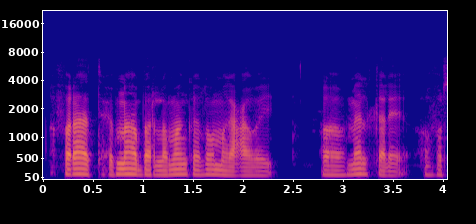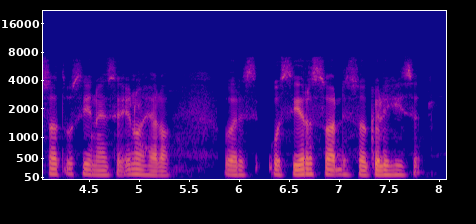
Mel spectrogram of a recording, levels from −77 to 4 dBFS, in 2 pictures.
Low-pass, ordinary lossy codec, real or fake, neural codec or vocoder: 7.2 kHz; none; real; none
